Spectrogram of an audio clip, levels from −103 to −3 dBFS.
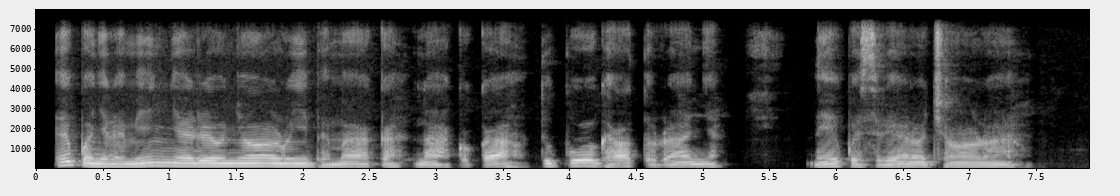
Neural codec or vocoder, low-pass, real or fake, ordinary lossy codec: none; 7.2 kHz; real; none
